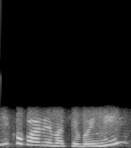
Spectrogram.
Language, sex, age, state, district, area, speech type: Nepali, female, 18-30, West Bengal, Jalpaiguri, rural, conversation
